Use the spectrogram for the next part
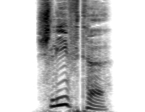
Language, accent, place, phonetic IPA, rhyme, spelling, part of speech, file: German, Germany, Berlin, [ˈʃliːftə], -iːftə, schliefte, verb, De-schliefte.ogg
- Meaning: inflection of schliefen: 1. first/third-person singular preterite 2. first/third-person singular subjunctive II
